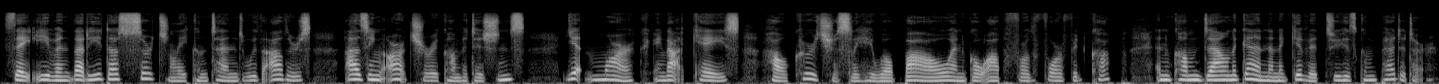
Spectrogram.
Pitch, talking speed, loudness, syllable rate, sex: 195 Hz, 165 wpm, -22 LUFS, 4.4 syllables/s, female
